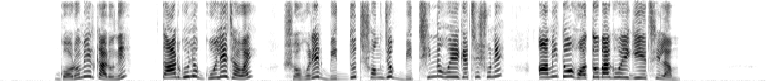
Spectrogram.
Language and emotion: Bengali, surprised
